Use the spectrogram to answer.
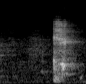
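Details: Baby coughing.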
